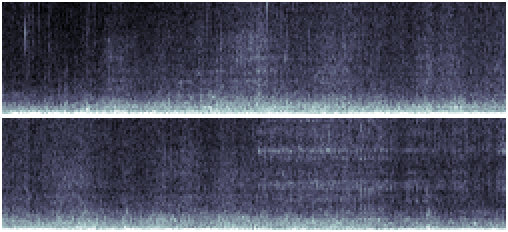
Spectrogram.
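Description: A boat's single engine running under way, with water rushing past the hull and wind buffeting the microphone; the engine note drops slightly about seven seconds in.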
